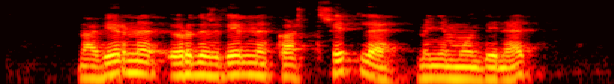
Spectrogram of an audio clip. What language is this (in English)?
Western Mari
